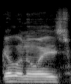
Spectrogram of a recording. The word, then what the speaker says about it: Illinois: to get slapped oh you don't pronounce the S at the end of Illinois did I say illinois'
